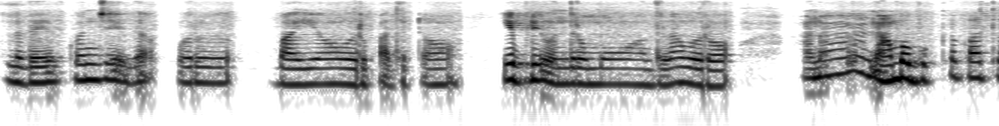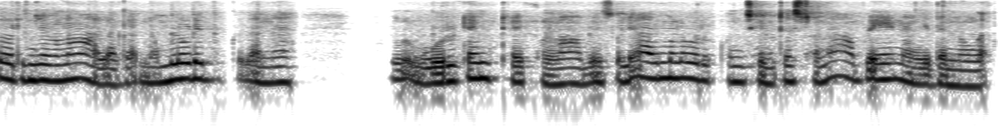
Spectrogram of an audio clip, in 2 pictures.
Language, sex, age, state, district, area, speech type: Tamil, female, 18-30, Tamil Nadu, Dharmapuri, rural, spontaneous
